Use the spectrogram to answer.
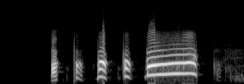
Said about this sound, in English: number two, clucking uh, chicken.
